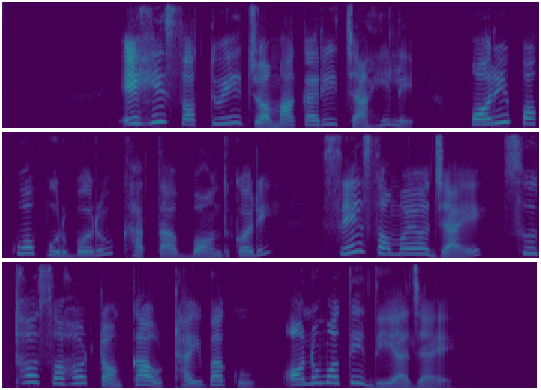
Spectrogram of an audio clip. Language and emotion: Odia, neutral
